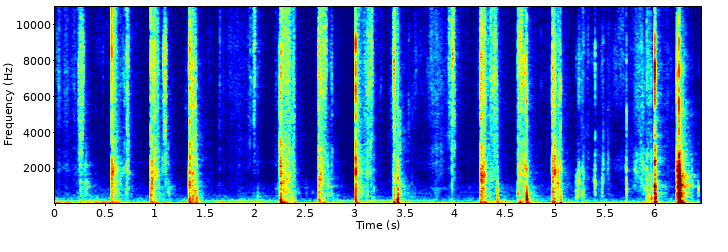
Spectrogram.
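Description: A deck of tarot cards shuffled by hand: a string of crisp, irregular card clicks, about three a second.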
